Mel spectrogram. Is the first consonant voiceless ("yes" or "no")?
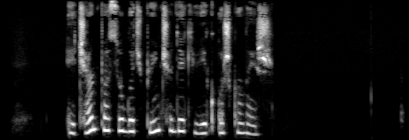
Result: yes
